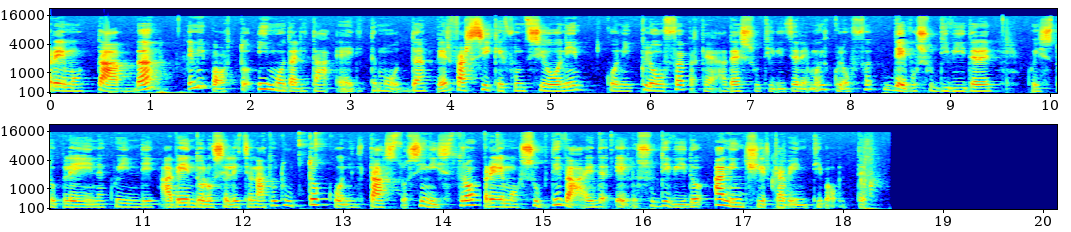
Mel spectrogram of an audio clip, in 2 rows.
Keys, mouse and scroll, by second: 12.6-15.2 drag.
